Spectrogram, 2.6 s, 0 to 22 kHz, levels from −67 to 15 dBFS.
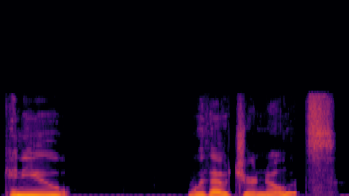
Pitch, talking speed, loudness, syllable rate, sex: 230 Hz, 90 wpm, -16 LUFS, 4.1 syllables/s, female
